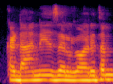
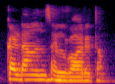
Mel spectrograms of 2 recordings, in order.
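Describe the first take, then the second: First: The name ends in two syllables, 'dah-nez'. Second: The name ends in one syllable, 'dahns'. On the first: "कडानेज algorithm भी बोल सकते हो" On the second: "इसी को हम बोलते हैं कडान्स एल्गोरिथम"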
